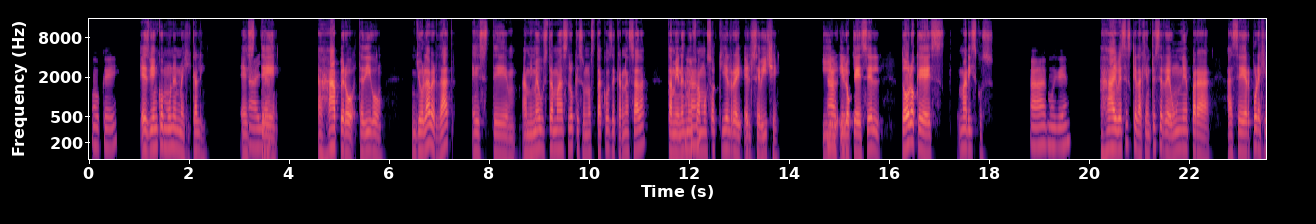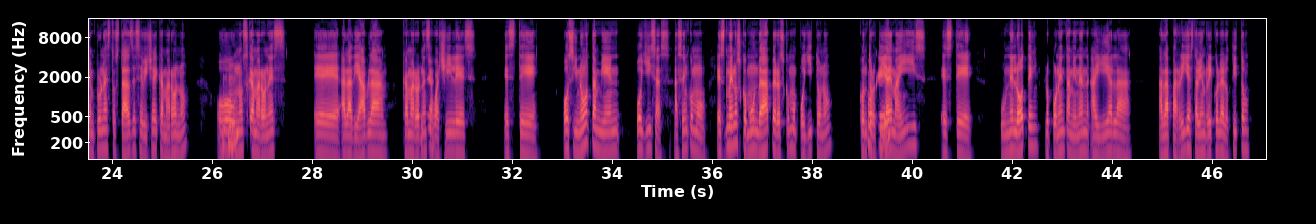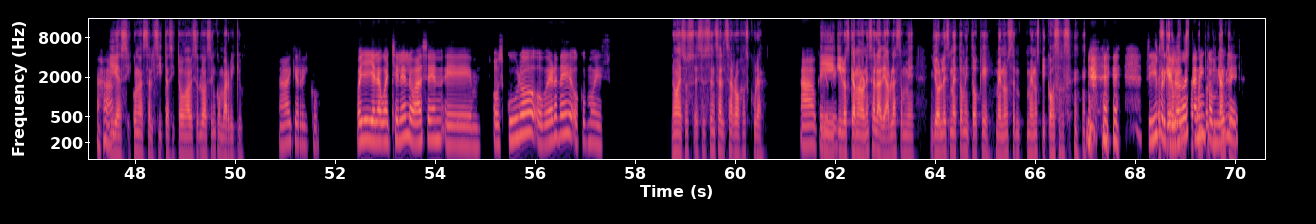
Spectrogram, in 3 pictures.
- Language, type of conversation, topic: Spanish, podcast, ¿Qué comida siempre te conecta con tus raíces?
- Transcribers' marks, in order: tapping; other background noise; other noise; chuckle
